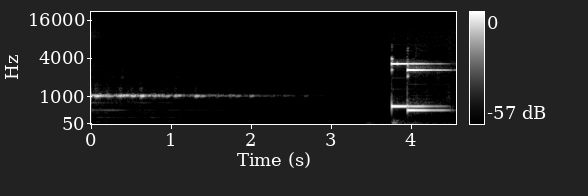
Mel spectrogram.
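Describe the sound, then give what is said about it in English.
A fading electronic tone trails off into a brief silence, then a loud two-note doorbell chime rings out, its bright ding-dong tones sustaining to the end. “Ding dong.”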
